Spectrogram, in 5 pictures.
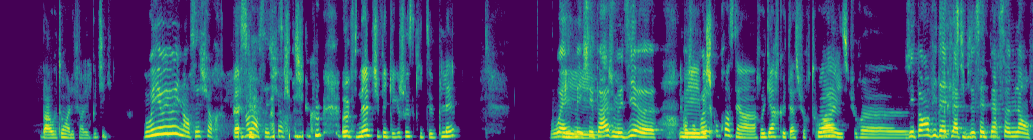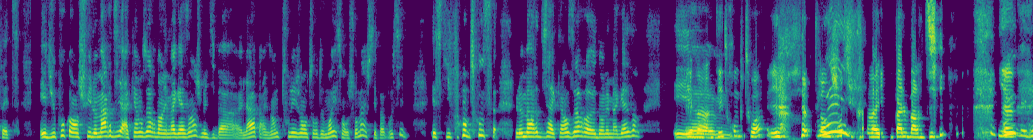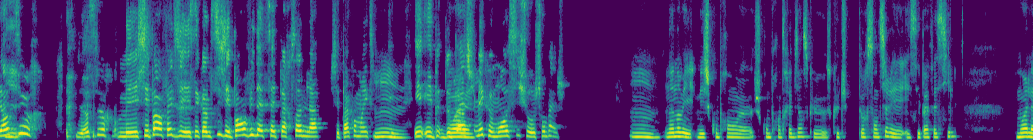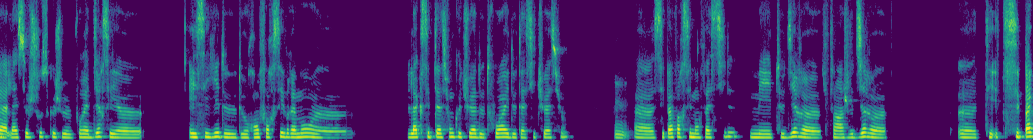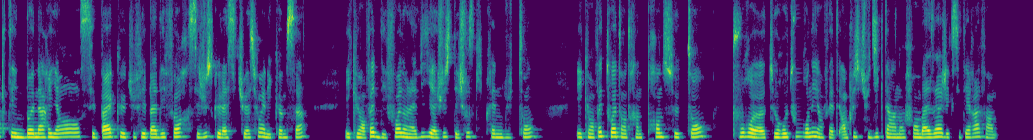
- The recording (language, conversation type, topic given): French, advice, Pourquoi ai-je l’impression de devoir afficher une vie parfaite en public ?
- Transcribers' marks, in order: laughing while speaking: "parce que du coup, au final"; tapping; laughing while speaking: "font tous le mardi"; chuckle; anticipating: "Moui !"; chuckle; chuckle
